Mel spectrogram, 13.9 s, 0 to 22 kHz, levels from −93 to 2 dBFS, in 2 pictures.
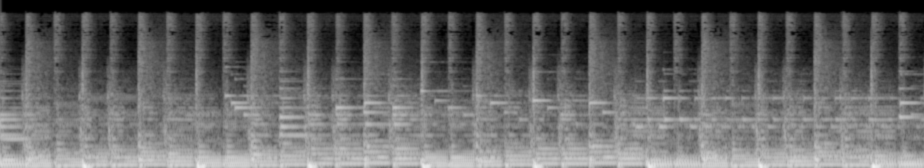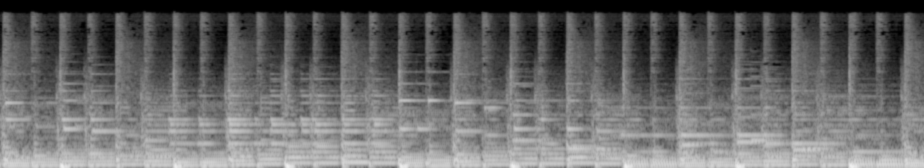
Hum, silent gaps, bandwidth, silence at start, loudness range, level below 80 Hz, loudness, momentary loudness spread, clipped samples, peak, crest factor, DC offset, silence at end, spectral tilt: none; none; 16.5 kHz; 0 s; 1 LU; -18 dBFS; -16 LUFS; 2 LU; under 0.1%; 0 dBFS; 14 dB; under 0.1%; 0 s; -6.5 dB/octave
